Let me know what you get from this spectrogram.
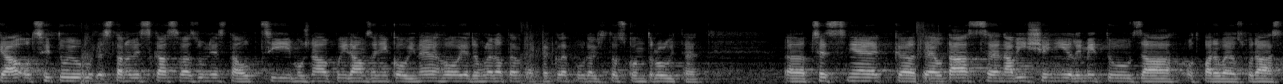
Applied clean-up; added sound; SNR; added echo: neural separator model SepFormer DNS4.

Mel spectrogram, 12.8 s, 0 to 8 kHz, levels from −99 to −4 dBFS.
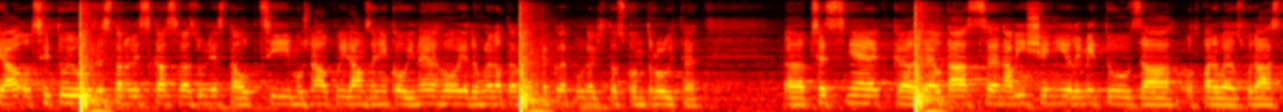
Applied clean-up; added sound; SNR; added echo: none; Fireworks; -4 dB; reverberation time 0.2 s.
